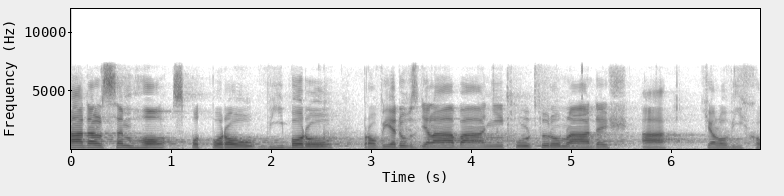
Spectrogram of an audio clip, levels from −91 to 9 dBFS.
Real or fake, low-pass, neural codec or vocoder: real; 7.2 kHz; none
